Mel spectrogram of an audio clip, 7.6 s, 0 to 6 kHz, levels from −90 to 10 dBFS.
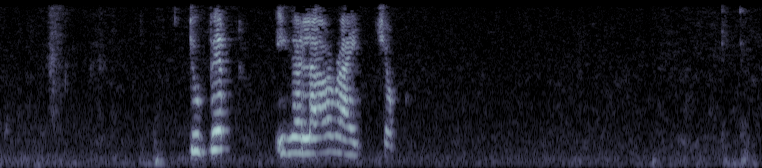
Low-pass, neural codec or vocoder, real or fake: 5.4 kHz; none; real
